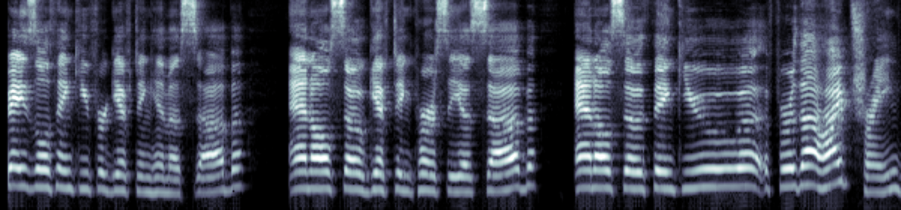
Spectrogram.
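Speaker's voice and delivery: loud, drawn-out, building gratitude; excited thanks. Real, not acted. Streamer thanking viewers for hype train, excited.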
